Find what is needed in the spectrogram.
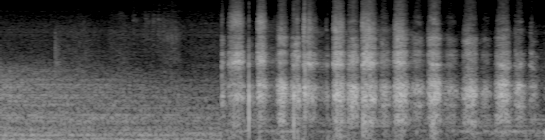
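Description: Rapid, rhythmic panting that starts a little under two seconds in, about five quick breaths a second, and cuts off abruptly at the end.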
